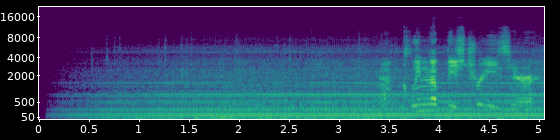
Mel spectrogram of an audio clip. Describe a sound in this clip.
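A heavy machine's diesel engine rumbles steadily from inside the cab.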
